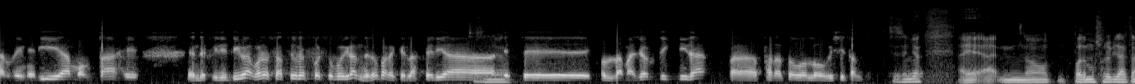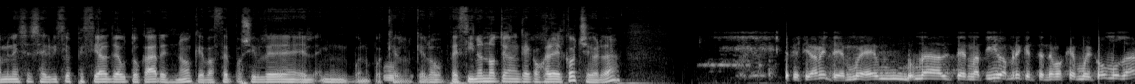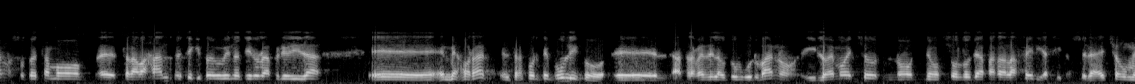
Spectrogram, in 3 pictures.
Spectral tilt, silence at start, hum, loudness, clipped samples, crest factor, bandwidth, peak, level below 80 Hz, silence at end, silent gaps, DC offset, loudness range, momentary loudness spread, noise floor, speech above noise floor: -7 dB/octave; 0 s; none; -20 LUFS; under 0.1%; 16 dB; 15.5 kHz; -4 dBFS; -48 dBFS; 0 s; none; under 0.1%; 4 LU; 9 LU; -52 dBFS; 33 dB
